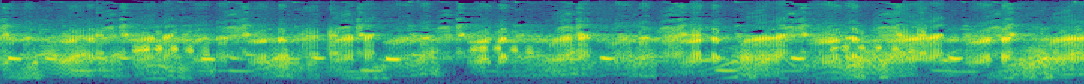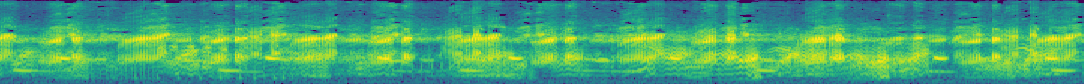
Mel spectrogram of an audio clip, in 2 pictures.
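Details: Many frogs croak together in a steady, thick chorus: rasping pulsed calls and brighter chirps overlap, with loudness rising and falling in waves but never dropping to silence.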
